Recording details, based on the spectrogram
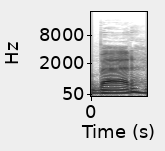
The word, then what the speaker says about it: Bear: Uncut Footage of a Bear, nebo Bear, jako medvěda prostě. – Mm-hmm to vyslovuje jako pivo hrozně často.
